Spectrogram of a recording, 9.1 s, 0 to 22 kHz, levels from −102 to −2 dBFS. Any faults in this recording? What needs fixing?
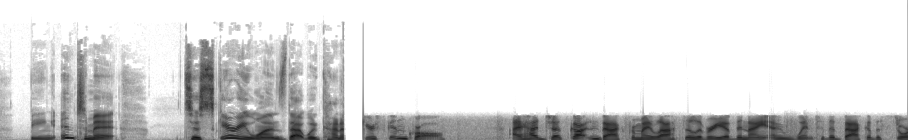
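Input switched to a poorer device at 3.43 s, just after "ones that would kind", and lasting to the end. After a 200 ms silence, the speech loses everything above 3.8 kHz and picks up a new, faint background noise about 30 dB below the speech while the overall level stays about the same, likely a lower-grade microphone or headset call profile. Lock the recording input to one device so the system cannot reroute it mid-session.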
